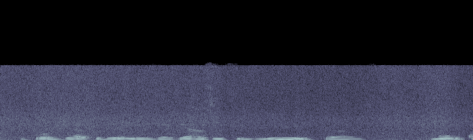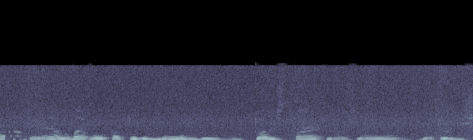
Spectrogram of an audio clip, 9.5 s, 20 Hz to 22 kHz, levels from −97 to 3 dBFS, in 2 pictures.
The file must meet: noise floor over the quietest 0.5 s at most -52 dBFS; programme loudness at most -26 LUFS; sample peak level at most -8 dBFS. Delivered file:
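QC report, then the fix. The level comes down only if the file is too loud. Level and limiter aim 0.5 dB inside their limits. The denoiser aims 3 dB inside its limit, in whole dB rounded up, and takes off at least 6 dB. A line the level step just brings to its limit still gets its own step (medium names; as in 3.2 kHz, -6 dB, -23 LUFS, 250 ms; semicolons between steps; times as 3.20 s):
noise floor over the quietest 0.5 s -47 dBFS: fail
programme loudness -35.5 LUFS: pass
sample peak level -20.0 dBFS: pass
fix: noise reduction 8 dB, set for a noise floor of -47 dBFS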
